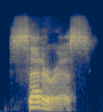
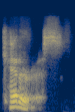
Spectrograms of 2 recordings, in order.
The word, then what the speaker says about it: ceteris: as i can tell americans tend towards ceteris and it's the brits who say keturis but i'm going to say ketters because i think it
